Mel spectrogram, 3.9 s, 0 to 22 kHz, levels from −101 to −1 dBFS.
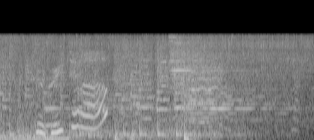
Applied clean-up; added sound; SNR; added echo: none; Hi-hat + Frying (food); 6 dB; none.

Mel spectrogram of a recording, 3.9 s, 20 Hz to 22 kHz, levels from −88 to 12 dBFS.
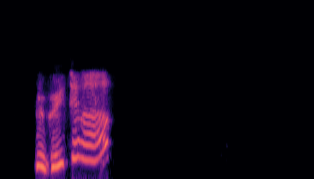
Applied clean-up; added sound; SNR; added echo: neural mask model Resemble Enhance denoiser.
